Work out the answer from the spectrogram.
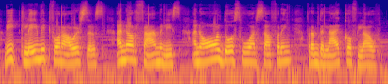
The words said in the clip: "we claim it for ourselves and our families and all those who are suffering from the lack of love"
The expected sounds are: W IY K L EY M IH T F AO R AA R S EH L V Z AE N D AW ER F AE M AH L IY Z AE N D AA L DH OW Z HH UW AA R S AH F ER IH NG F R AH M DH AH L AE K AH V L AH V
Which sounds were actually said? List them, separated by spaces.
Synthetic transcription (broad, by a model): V IY K L EY M IH T F AO R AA R S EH L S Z AE N D AW ER F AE M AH L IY S AE N D AA L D OW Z HH UW AA R S AH F ER IH NG F R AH M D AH L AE K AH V L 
